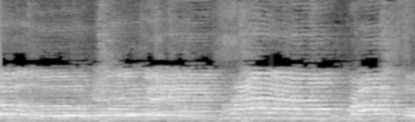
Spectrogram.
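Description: Women singing a slow gospel song together over steady held accompaniment notes.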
